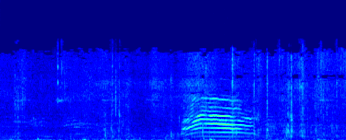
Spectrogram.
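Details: Stray cat playing in a park, winter-coated: faint rustling and scattered taps, then one clear, rising-then-falling meow of about half a second.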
